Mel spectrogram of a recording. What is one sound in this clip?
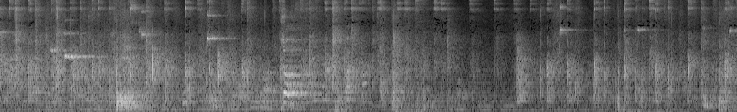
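A table tennis ball clicks rapidly back and forth off paddles and the table.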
